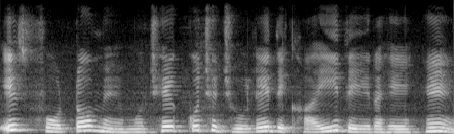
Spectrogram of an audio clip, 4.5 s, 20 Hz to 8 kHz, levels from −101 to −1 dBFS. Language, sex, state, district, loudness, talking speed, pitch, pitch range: Hindi, female, Madhya Pradesh, Katni, -17 LUFS, 130 wpm, 215 Hz, 185-255 Hz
